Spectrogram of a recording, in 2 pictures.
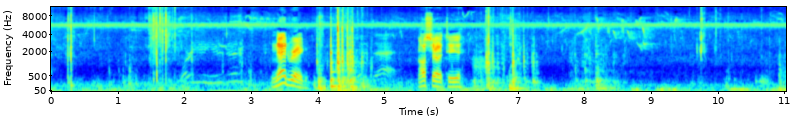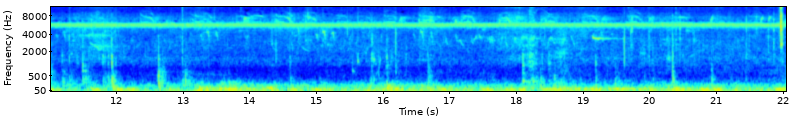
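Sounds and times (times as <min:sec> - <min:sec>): gear knocking against kayak: 0:03.9 - 0:05.2, 0:06.3 - 0:13.7, 0:14.4 - 0:22.0
low rumble: 0:12.2 - 0:22.0.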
